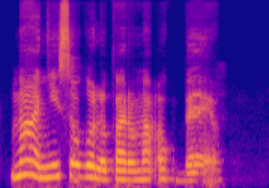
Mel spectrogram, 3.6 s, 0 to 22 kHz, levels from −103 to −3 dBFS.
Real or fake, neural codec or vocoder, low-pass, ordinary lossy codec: fake; codec, 44.1 kHz, 2.6 kbps, DAC; none; none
